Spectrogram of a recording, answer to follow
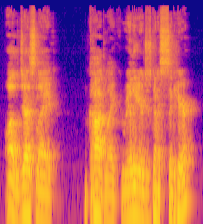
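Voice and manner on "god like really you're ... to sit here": ordinary talk, nothing marked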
